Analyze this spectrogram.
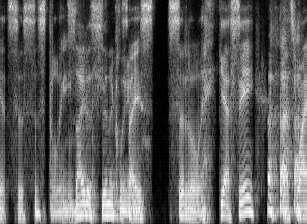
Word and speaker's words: cytisinicline: So can you describe how does cessatinicline, is that how to say it? Cessatinicline. Cytisinicline.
